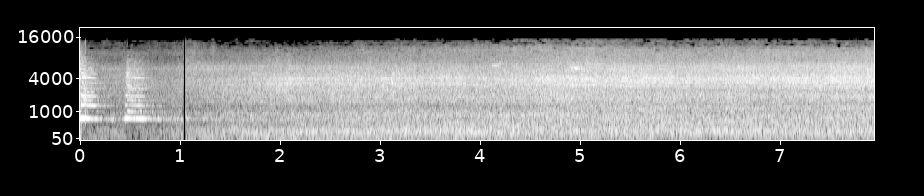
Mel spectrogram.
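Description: Freight train of tank wagons, hauled by an electric locomotive, rolling past at close range: a steady rumble and rattle of wheels on the track. Two short, slightly falling toots of a train signal sound about half a second apart right at the start.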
